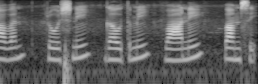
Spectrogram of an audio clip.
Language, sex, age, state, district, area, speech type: Telugu, female, 18-30, Andhra Pradesh, Eluru, rural, spontaneous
